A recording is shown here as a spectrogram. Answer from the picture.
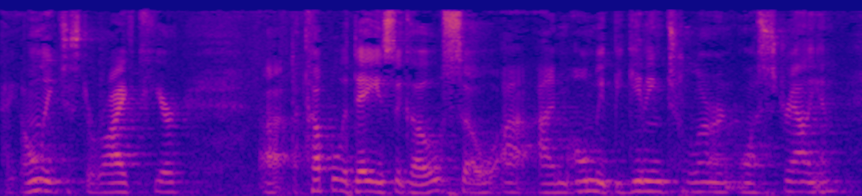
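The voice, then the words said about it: Non-Australian accent. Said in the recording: “as you can probably hear from my accent, that I am not from Australia”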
